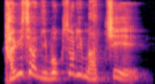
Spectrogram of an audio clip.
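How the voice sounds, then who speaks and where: A man's voice: high-pitched, sing-song, unhurried, slightly rough, voice pushed up, heavily acted. A male pastor voicing a remorseful old king who weeps as he speaks. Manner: tearful, pleading.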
